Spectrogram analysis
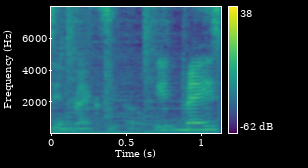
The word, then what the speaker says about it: México: This letter has three different pronunciations in Mexico. It may sound like a J, as in Mexico.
